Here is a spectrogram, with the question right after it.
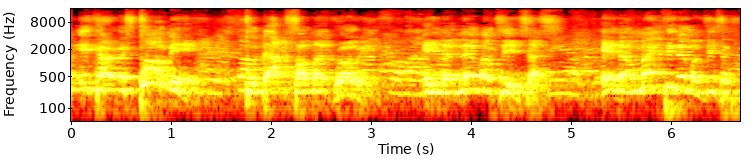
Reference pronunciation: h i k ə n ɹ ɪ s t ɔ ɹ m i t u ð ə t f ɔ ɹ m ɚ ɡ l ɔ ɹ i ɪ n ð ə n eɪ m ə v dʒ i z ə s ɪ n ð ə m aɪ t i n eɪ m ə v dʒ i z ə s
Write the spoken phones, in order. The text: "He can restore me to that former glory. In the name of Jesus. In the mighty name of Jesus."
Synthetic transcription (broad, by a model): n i k ə n ɹ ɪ s t ɔ m i t u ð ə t f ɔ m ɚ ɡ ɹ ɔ i ɪ n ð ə n eɪ m ə v dʒ i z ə s ɪ n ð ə m aɪ t i n eɪ m ə v dʒ i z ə s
